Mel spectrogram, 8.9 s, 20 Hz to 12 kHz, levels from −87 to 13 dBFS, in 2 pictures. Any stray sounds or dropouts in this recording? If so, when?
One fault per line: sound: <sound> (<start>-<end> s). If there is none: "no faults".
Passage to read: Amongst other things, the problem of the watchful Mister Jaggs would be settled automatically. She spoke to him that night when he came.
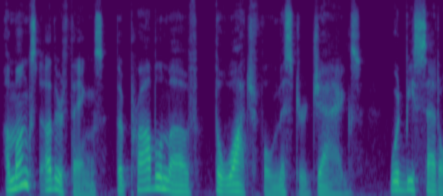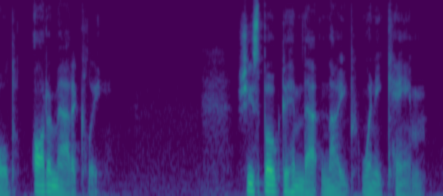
no faults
